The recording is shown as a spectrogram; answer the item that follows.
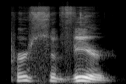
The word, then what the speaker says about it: persevere: severe persevere yeah pers persevere so like this per per se veer and it's the same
